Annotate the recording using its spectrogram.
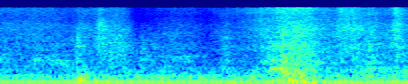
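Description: A steady low hum, with a brief soft scuff about a second and a half in.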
